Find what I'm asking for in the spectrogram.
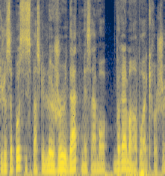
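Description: The recording is very clean, with a silent background. A man with a normal speaking voice talks at a medium pitch and a moderate pace. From Lévis, Quebec. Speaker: podcast co-host. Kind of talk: casual chat.

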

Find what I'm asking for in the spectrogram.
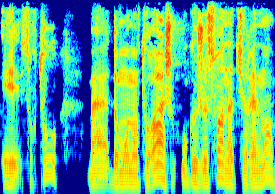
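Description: At a moderate pace, a man talks with lively intonation in a medium-pitched voice. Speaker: spiritual healer. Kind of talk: spiritual teaching talk. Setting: live online broadcast. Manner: gentle and soft.

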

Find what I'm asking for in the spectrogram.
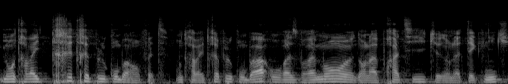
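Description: Over a very clean recording with a silent background, a man in an ordinary speaking voice talks at medium pitch with ordinary pitch variation, a fairly quick pace and hardly any pauses. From Paris. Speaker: martial arts practitioner. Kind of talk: interview.

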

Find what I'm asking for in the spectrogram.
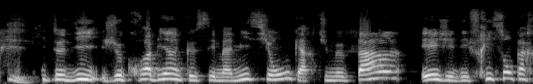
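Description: A woman with a somewhat breathy, dark, mellow tone speaks at a very slow pace, her fairly high voice showing ordinary pitch variation. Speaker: online radio host. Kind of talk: casual interview. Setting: live online broadcast.

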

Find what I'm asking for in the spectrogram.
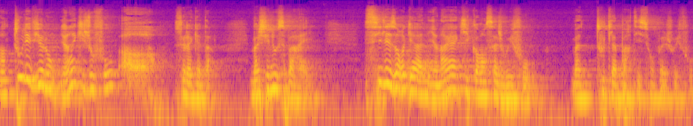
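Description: Amid noticeable background noise and audible room echo, a woman with a fairly low pitch speaks at a moderate pace, making very wide pitch swings and long, frequent pauses. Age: 60s. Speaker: nutrition author. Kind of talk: interview. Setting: at home.

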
